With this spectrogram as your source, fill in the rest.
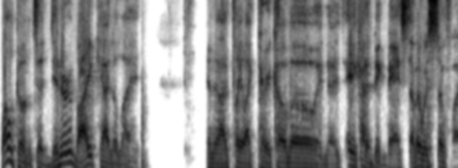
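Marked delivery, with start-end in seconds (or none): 0.0-2.1 put-on old-time radio announcer voice, swooping pitch. Recalling hosting a dinner-hour music show, trying the old radio host voice. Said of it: "See if I can still do the voice".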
